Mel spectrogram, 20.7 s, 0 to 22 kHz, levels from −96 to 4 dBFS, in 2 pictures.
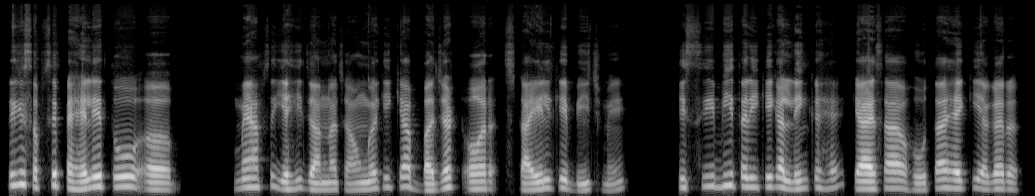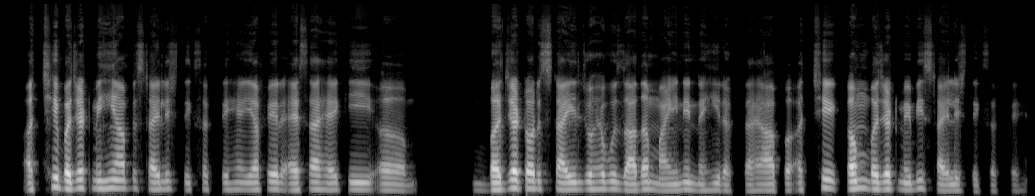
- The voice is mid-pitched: Yes, medium, 150 Hz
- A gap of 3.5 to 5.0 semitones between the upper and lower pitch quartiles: Yes, average, 3.8 semitones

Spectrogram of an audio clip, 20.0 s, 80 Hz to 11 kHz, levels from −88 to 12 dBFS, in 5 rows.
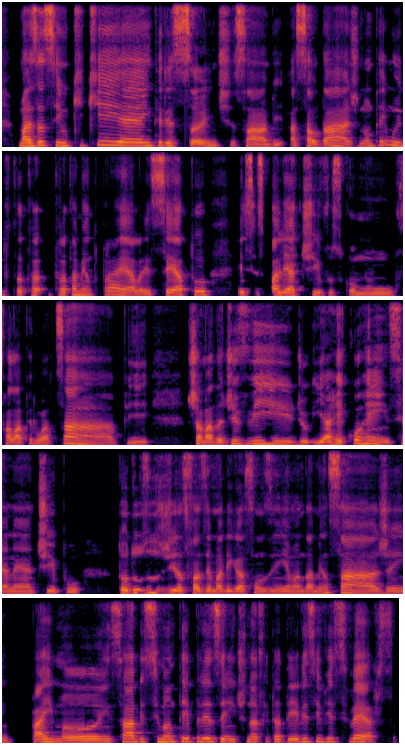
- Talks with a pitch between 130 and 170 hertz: No, high, 200 Hz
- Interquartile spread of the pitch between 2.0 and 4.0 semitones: Yes, average, 3.4 semitones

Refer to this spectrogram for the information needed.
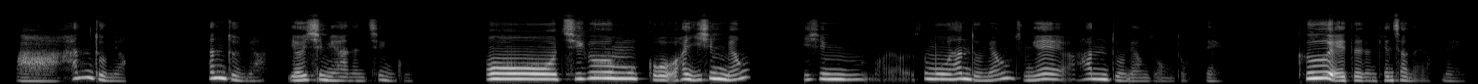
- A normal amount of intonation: No, wide, 6.1 semitones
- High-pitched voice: Yes, high, 220 Hz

